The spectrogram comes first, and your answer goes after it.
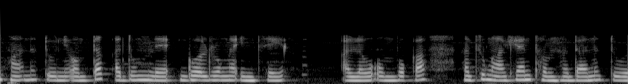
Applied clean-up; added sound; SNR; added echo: none; none; none; none.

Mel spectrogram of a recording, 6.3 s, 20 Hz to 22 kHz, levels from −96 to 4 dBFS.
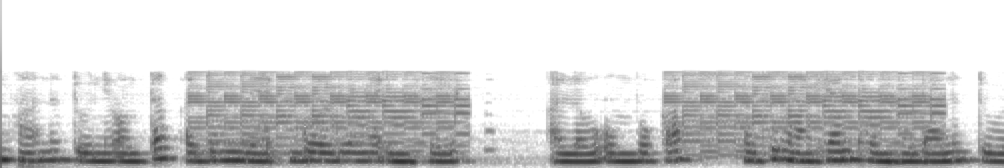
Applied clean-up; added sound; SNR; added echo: none; Guitar; 16 dB; reverberation time 0.4 s.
